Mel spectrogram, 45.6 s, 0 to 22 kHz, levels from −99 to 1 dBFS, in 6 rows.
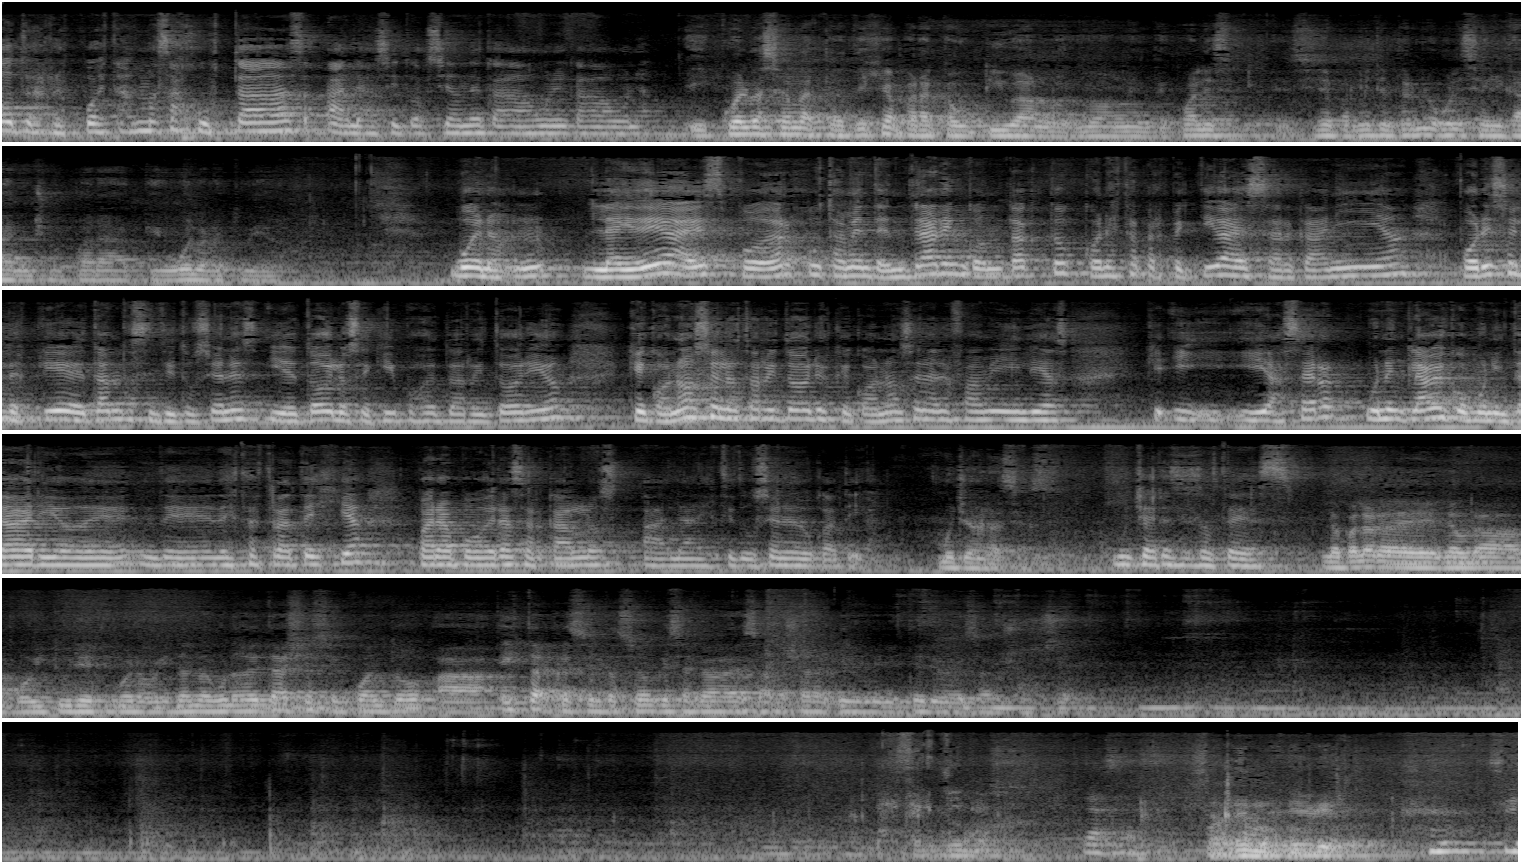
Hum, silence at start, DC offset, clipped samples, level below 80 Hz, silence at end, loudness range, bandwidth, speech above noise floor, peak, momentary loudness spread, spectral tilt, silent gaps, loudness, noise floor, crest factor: none; 0 s; under 0.1%; under 0.1%; -48 dBFS; 0 s; 18 LU; 16.5 kHz; 21 dB; -10 dBFS; 21 LU; -7 dB/octave; none; -29 LUFS; -49 dBFS; 20 dB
